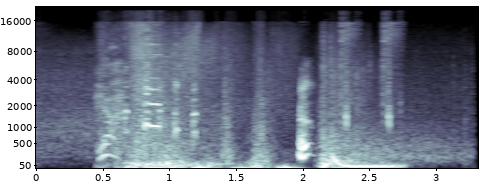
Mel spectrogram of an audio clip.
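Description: A video game chicken clucks in short bursts, fairly close, alongside footsteps and other game effects.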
